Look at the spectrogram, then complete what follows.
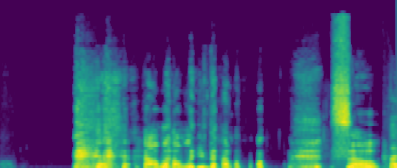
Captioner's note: laughs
